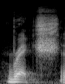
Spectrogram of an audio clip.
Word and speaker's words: bridge: All right, otra palabra que tenemos que saltamos, ah, que no hay que pronunciar la, D realmente. Brech, brech, brech, porque es un sonido J. Bridge, lo que suena ahí, ¿vale?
